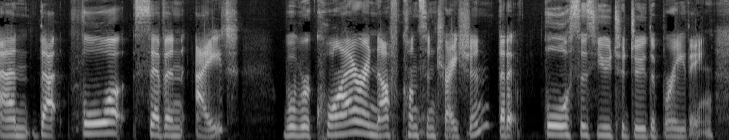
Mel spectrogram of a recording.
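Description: In an ordinary speaking voice, a woman talks at a moderate pace and medium pitch with fairly even intonation, the sound dry and close with no echo on a very clean recording over a silent background. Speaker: podcast co-host. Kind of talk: pep talk, coaching-style explainer addressed directly to listeners. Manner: direct, encouraging address to 'folks'.

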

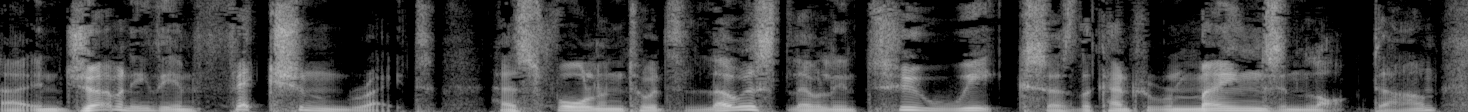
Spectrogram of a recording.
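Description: A man's medium-pitched, normal speaking voice with lively intonation at a moderate pace, dry and close with no echo and a quiet background. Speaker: radio host. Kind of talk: radio news interview. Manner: casual, jokey.

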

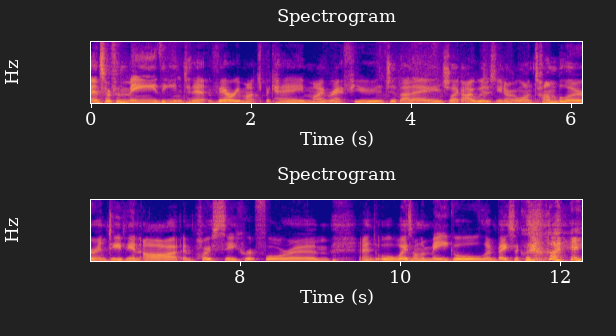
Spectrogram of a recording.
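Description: Against a quiet background, a woman with an Australian accent speaks at a fairly slow pace in a fairly low voice with fairly even intonation. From rural New South Wales, Australia (Bellingen area). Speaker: writer and sex worker. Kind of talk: casual interview.

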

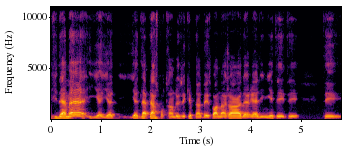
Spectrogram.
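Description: A man is speaking. He has an ordinary speaking voice at a medium pitch. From Quebec. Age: 50s. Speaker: baseball scout. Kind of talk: interview.

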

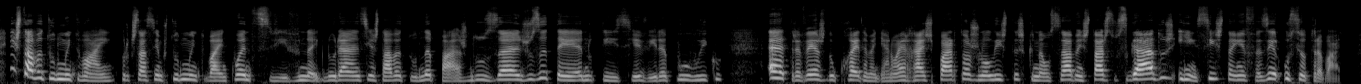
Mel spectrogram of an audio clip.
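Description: An animated voice moves at a fairly quick pace with hardly any pauses and ordinary pitch variation. The recording is very clean with a silent background and a dry, close sound with no echo. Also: woman, medium pitch for a woman. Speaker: radio commentator. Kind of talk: casual chat.

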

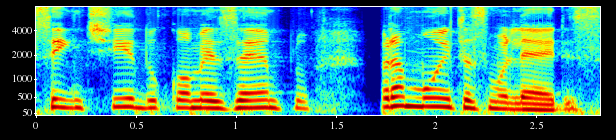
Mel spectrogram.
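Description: Recorded very cleanly against a silent background, a woman speaks at medium pitch with ordinary pitch variation. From Brazil, Guarulhos (São Paulo). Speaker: business executive. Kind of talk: interview, personal life story. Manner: calm, serene.

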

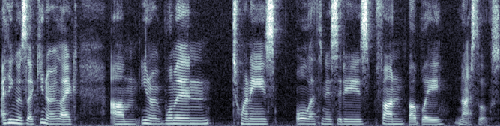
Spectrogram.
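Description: A woman talks in a very deep, low pitch with an Australian accent. Her intonation stays fairly even. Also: moderate pace. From Australia, Dubbo, New South Wales. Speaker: casting director. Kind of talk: casual interview.

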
